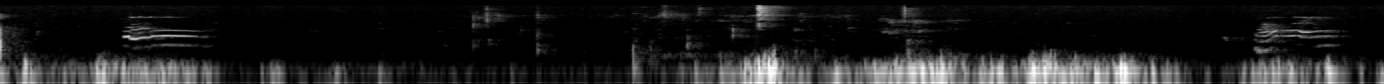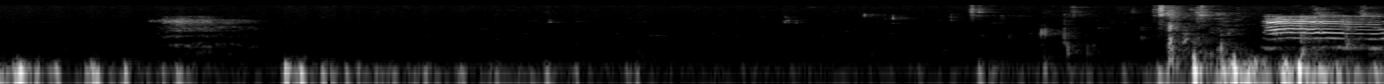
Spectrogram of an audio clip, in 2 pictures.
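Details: Cats on a street called Calle de la Cuesta; several short, tonal meows with bending pitch, some faint and some closer, over a steady low rumble of outdoor noise and passing sounds.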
